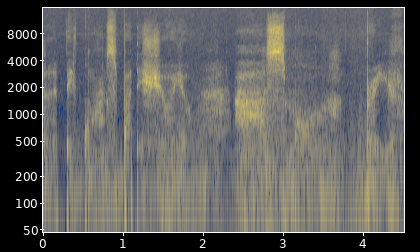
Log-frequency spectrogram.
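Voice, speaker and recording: Whispering in a soothing tone at a very slow pace, the speaker is heard over noticeable background noise. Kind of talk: ASMR comfort talk. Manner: whispered; soft-spoken, soothing.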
